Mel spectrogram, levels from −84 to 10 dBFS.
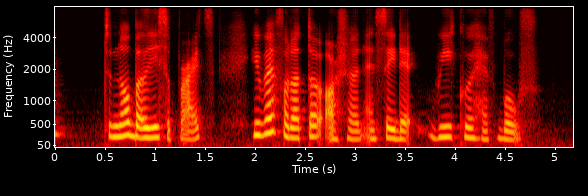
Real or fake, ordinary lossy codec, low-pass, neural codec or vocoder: fake; none; none; codec, 16 kHz, about 1 kbps, DyCAST, with the encoder's durations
